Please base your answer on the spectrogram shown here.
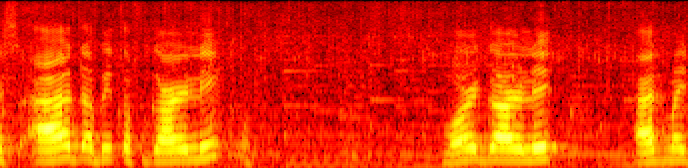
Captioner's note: sizzles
